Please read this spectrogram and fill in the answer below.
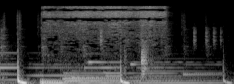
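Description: Cooking-oil spray can hissing onto a nonstick griddle pan in one steady burst of about a second, starting about half a second in, over background music.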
